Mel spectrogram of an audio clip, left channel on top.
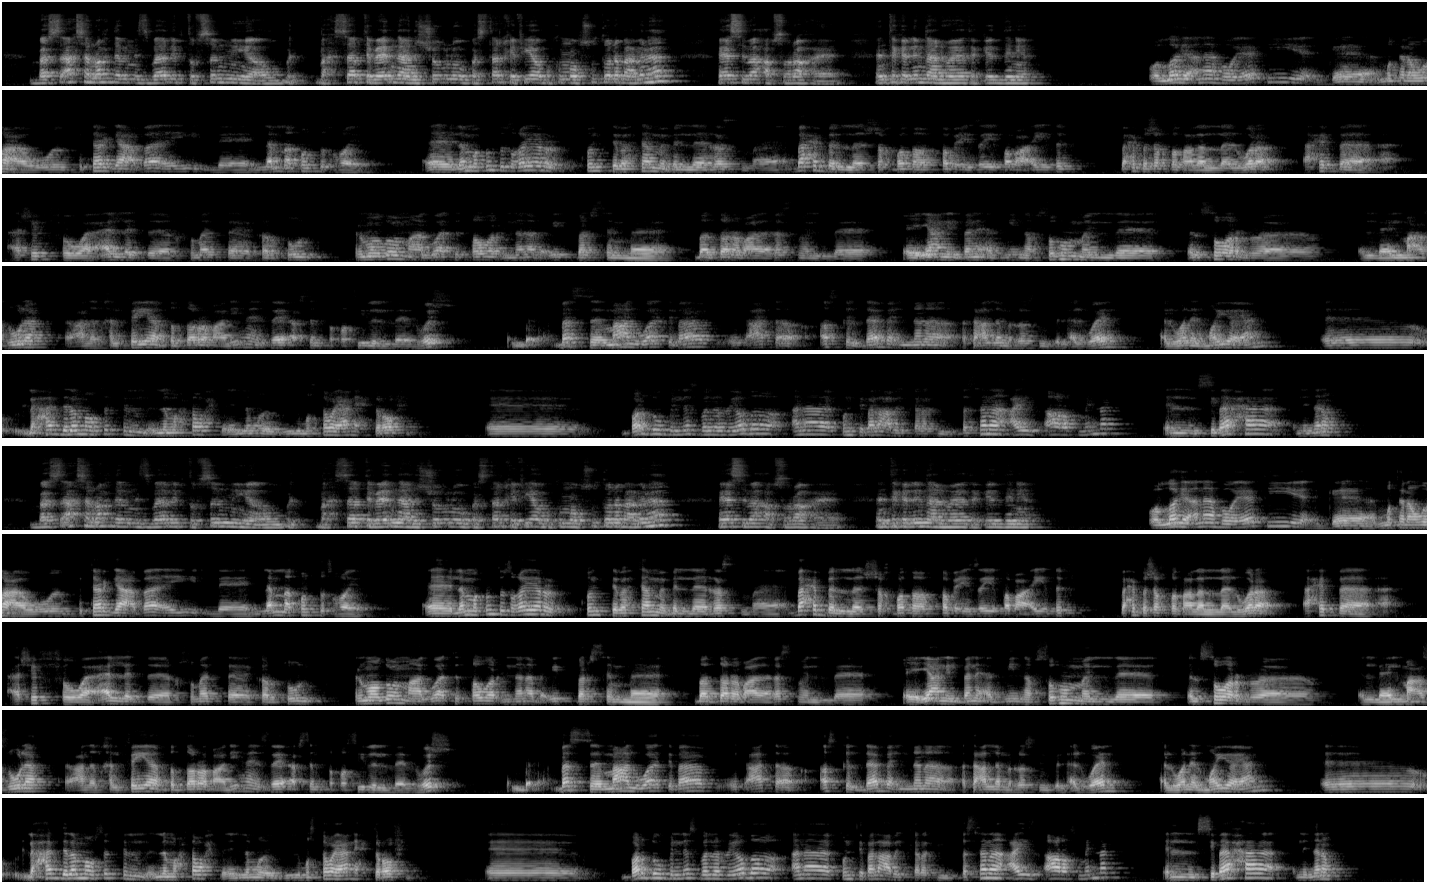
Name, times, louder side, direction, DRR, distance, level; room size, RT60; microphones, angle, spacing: voice 1, 0.3-6.7 7.2-8.4 8.7-10.3, left 2 dB, 85° left, 2 dB, 1.1 m, -27 dB
voice 2, 11.5-17.8 18.5-19.8 20.1-24.9 25.4-26.9 27.3-28.1 28.6-31.6 32.0-35.1 35.4-37.1 37.5-40.0 40.4-41.6 42.1-43.1 43.4-47.2 47.8-53.9 54.3-55.4 55.9-61.0 61.8-62.8 63.2-68.1 68.6-70.3, right 3 dB, 50° right, 8 dB, 0.5 m, -25 dB
5.1 x 3.0 x 2.6 m, 0.39 s
head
